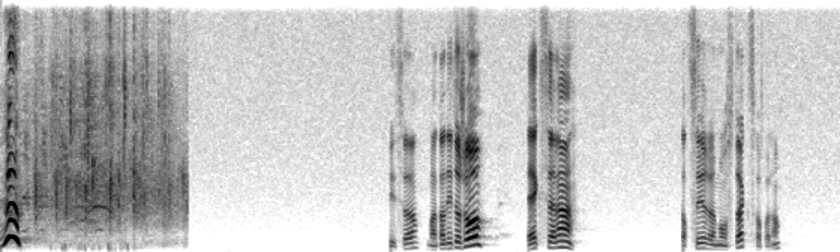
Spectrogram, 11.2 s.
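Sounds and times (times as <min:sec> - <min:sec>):
audience applause: 0:00.0 - 0:02.5
speech: 0:05.3 - 0:07.7, 0:09.1 - 0:10.5.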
